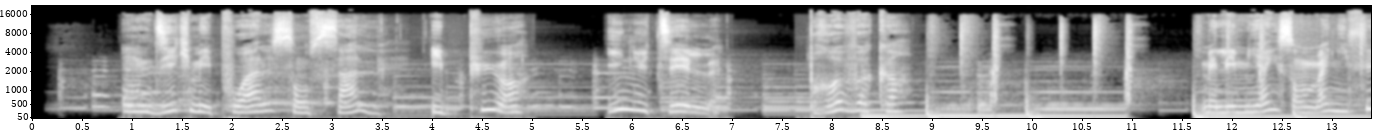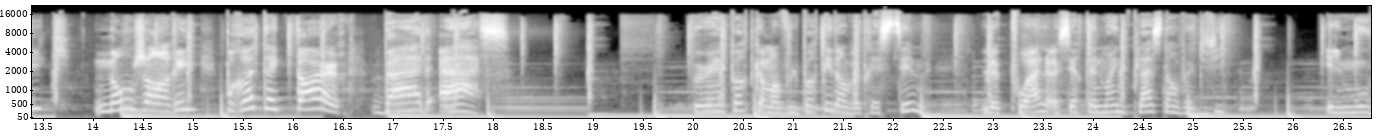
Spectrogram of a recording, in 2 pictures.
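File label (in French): Démo Québécois Pub; Maipoils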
